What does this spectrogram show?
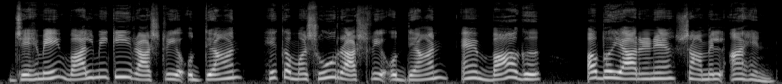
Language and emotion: Sindhi, neutral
